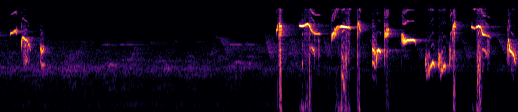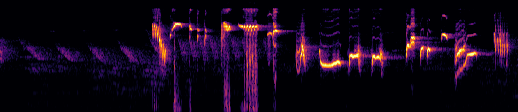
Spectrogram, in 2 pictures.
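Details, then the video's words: Orange-headed thrush song as a master recording to encourage reluctant birds to sing: two bursts of quick, varied whistles and sharp clicks, the later burst ending in looping whistled phrases, over a faint hum. "masteran anis kembang gacor untuk perangsang burung susah bunyi"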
